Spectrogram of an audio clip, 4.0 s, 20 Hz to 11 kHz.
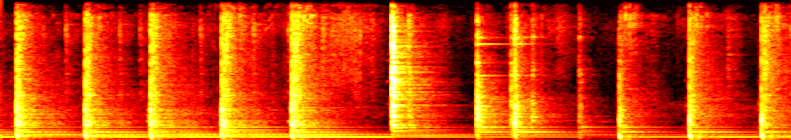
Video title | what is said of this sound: Ford C6 Rebuild, Part 2: Final Assembly | once you hear that solid thud, you know it's more or less all the way seated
